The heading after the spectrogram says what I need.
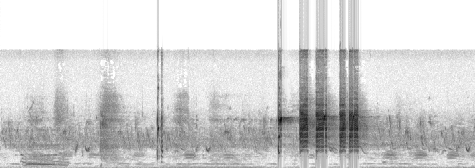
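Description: Black francolin giving a loud, harsh, grating phrase of four or five rapid rasping notes, preceded by softer chirps and a low murmur in the background.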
